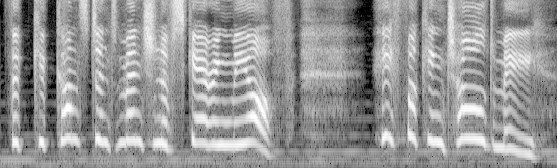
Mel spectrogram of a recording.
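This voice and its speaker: A woman's voice: very high voice, animated, normal speed, a bit bright, faint music behind. A woman voicing a tiny, frightened female alien rodent in an audio drama, indignant and tearful, stammering as she talks. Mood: tearful indignation. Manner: stammering, agitated.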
